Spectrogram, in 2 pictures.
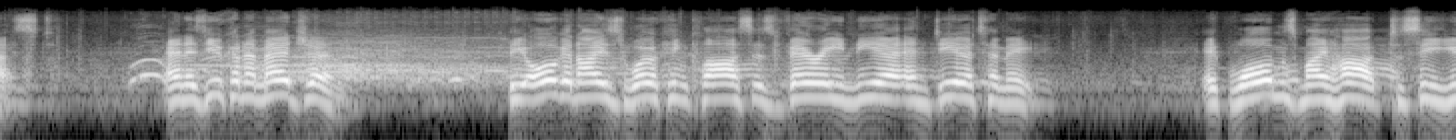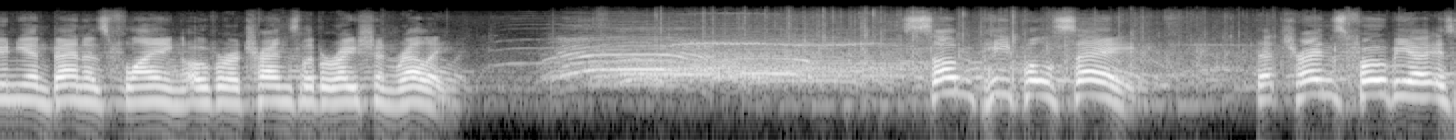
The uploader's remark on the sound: at the “Rally for Trans Acceptance and Reproductive Rights” in Wellington, New Zealand on 25 March 2023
